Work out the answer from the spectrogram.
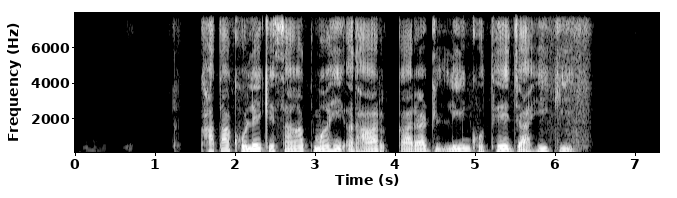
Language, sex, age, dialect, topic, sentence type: Chhattisgarhi, male, 31-35, Eastern, banking, question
